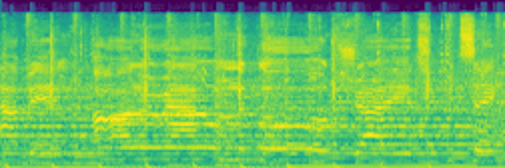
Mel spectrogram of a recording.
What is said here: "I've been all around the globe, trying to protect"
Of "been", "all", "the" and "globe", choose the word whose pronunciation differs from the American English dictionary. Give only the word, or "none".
globe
